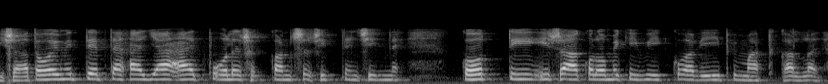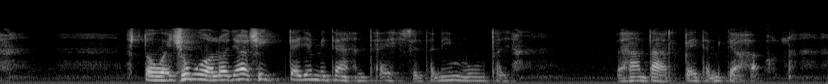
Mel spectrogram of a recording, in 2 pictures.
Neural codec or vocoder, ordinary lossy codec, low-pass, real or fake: none; none; 5.4 kHz; real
